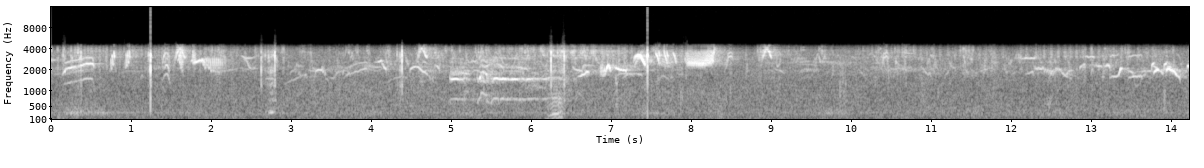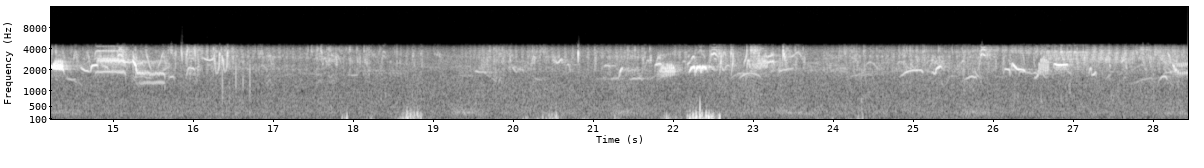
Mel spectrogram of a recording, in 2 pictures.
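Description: Small birds chirping and singing throughout, many short rising and falling calls overlapping. A few dull low thumps come in past the middle.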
